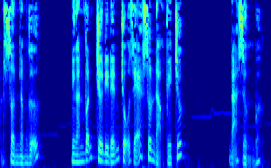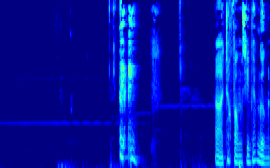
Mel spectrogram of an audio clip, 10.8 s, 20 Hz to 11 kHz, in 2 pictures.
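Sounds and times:
speech: 0:00.1 - 0:03.8, 0:04.6 - 0:05.3, 0:07.8 - 0:08.6, 0:09.8 - 0:10.8
gravelly throat clearing: 0:07.7 - 0:08.7
person with a cough coughing: 0:07.7 - 0:08.7.

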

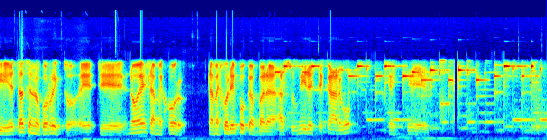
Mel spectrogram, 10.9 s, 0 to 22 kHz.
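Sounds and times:
speech: 0:00.0 - 0:07.2, 0:07.8 - 0:09.0
mobile phone ringing with a melodic ringtone: 0:05.4 - 0:10.9.

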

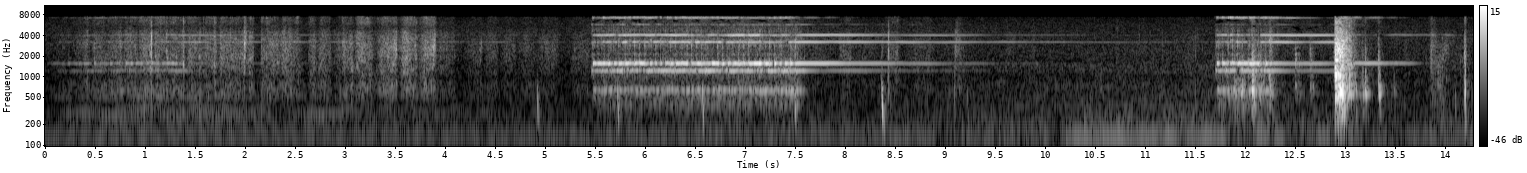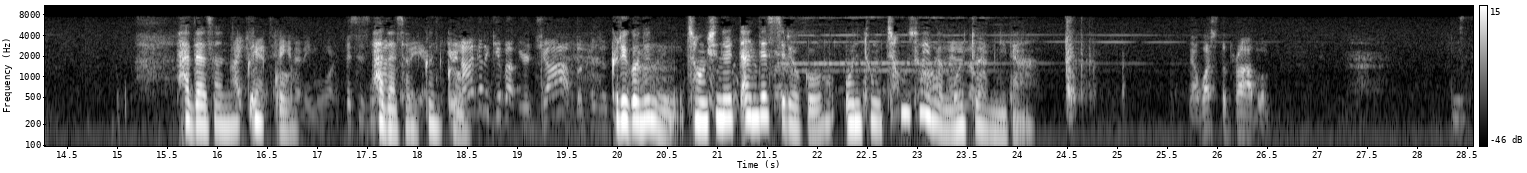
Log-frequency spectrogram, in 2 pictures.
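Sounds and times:
telephone bell ringing: 0:00.0 - 0:04.6, 0:05.5 - 0:14.3, 0:20.0 - 0:26.6
low hum: 0:00.0 - 0:28.5
speech: 0:15.7 - 0:24.2, 0:25.8 - 0:26.6.

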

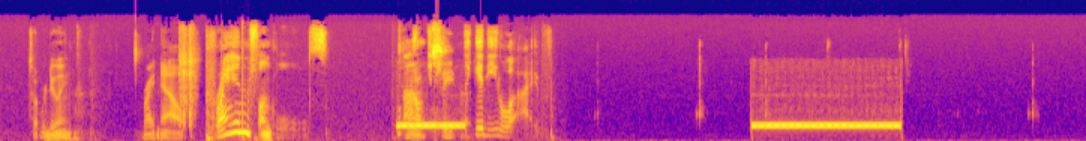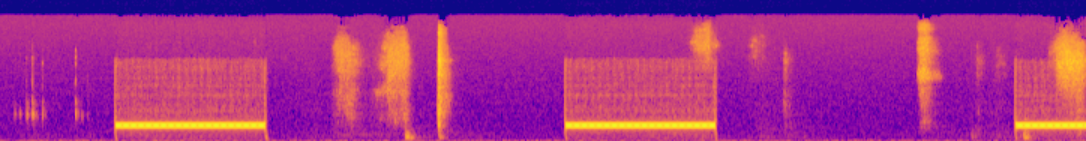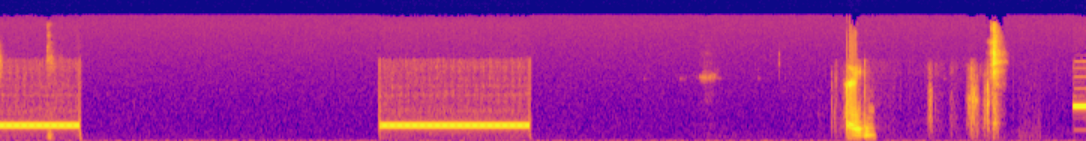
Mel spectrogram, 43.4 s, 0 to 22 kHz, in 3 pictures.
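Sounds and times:
speech: 0:00.4 - 0:01.2, 0:01.9 - 0:04.5, 0:05.4 - 0:07.4
telephone line tones while a call is being placed: 0:05.3 - 0:06.2, 0:10.0 - 0:12.0, 0:16.0 - 0:18.0, 0:22.0 - 0:24.0, 0:28.0 - 0:30.0, 0:34.0 - 0:36.0.

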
